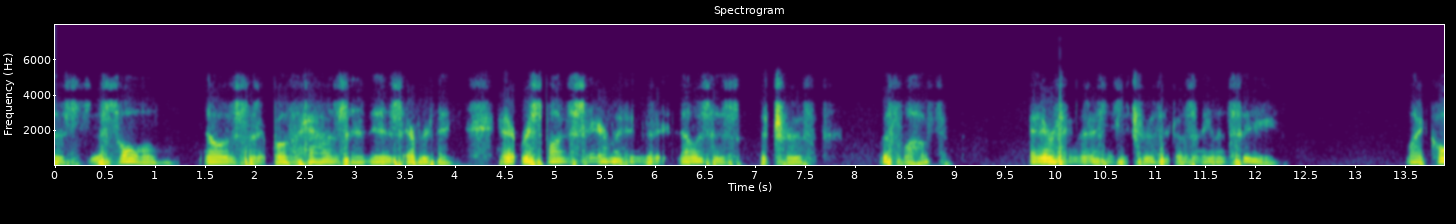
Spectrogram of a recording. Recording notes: ACIM Daily Conference Call.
